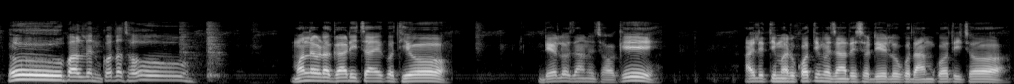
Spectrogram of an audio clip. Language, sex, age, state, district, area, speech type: Nepali, male, 45-60, West Bengal, Kalimpong, rural, spontaneous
